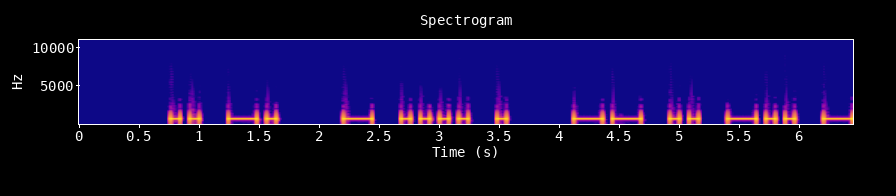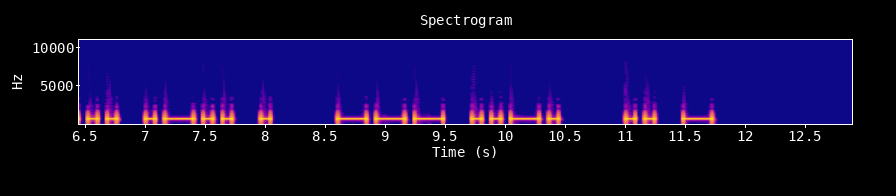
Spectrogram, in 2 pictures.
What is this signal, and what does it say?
Morse code, heard as a keyed tone, about 15 wpm, 700 Hz. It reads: IN THE MIDDLE OF IT
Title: Sets of 5 Words Encore 15wpm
